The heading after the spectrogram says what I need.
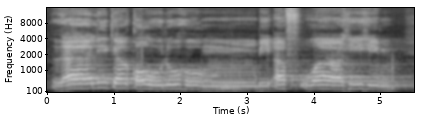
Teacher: قاف حروف مستعلیہ میں سے پر پڑھیں گے، یہاں پر واولین سے نرم آواز کے ساتھ جلد پڑھیں گے۔ میم ساکن کے بعد با ہے، تو اخفا ہوگا، اس کو اخفاء شفوی کہتے ہیں۔ واو میں الف مدہ ہے، ایک الف کے برابر کھینچیں گے، اس طرح سے۔ · ذال میں کھڑا زبر ہے، اسے ایک الف کے برابر کھینچیں گے۔ قاف حروف مستعلیہ میں سے پر پڑھیں گے، یہاں پر واولین سے نرم آواز کے ساتھ جلد پڑھیں گے۔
